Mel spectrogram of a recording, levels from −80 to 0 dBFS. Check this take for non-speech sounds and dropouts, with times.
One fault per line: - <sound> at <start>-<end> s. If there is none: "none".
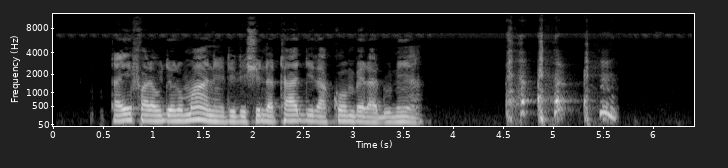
- cough at 4.5-5.7 s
